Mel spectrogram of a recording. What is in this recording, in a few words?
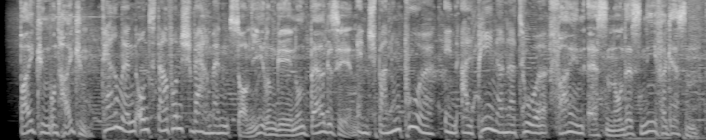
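German Austrian, female; showreel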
